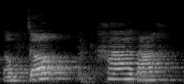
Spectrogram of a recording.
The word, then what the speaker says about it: 넓적하다: 둥글다, 죽하다, 적하다처럼 다른 어근이 붙으면 항상 여러분 어떻게 발음이 된다고요? 비읍으로 발음하셔야 됩니다. 그리고 된 소리 되기에 의해서 넓적하다. 넓적하다.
